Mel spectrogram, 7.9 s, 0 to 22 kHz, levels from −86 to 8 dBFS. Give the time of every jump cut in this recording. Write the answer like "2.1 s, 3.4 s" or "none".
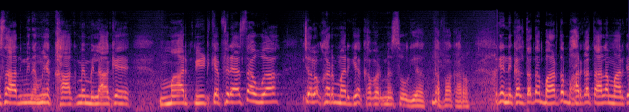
6.3 s

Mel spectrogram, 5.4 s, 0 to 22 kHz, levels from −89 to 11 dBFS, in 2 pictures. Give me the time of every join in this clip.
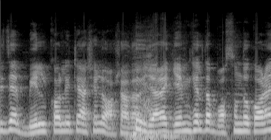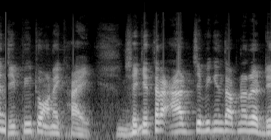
1.5 s, 2.8 s

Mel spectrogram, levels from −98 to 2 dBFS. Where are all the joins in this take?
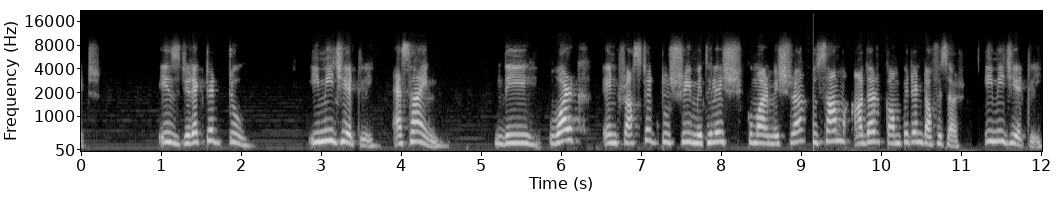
3.8 s, 5.8 s, 9.1 s, 11.1 s

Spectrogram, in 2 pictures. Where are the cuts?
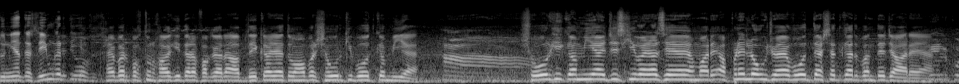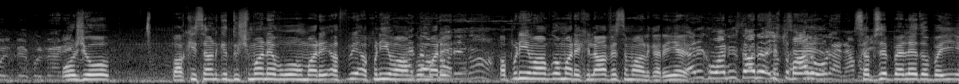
1.0 s

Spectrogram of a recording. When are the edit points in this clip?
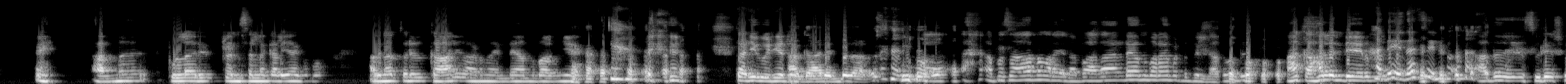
none

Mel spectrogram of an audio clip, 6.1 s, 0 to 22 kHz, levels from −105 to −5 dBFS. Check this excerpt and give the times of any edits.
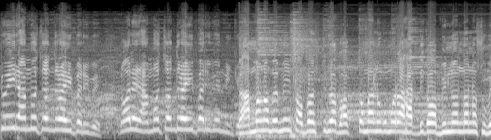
2.9 s

